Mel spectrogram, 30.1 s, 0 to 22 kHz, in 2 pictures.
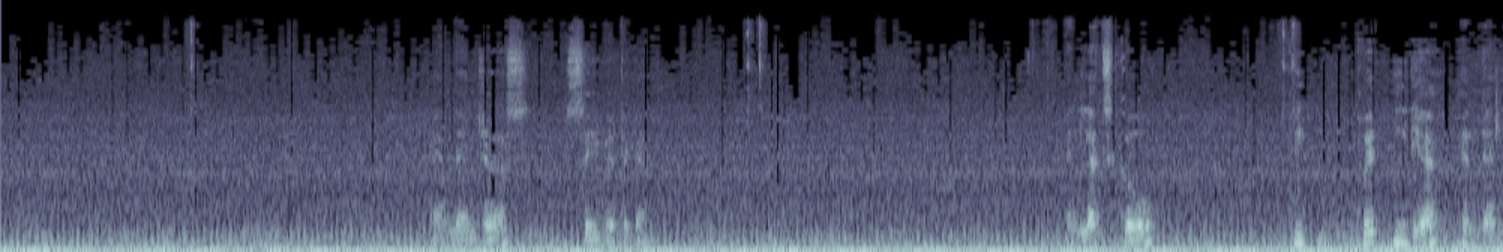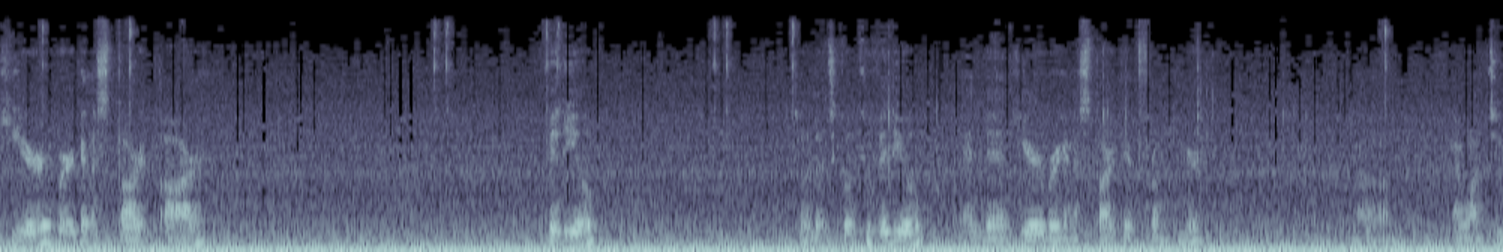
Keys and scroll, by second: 15.0 a, 15.4-16.1 w, 22.8-26.0 typing.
